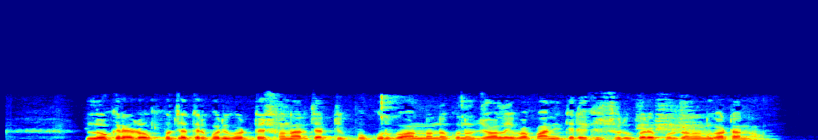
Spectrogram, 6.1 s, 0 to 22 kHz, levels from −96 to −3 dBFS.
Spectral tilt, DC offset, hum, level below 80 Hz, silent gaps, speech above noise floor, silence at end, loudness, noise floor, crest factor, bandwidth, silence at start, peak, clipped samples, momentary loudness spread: -7 dB/octave; under 0.1%; none; -56 dBFS; none; 33 dB; 0.4 s; -17 LUFS; -50 dBFS; 16 dB; 7.6 kHz; 0.65 s; -2 dBFS; under 0.1%; 8 LU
